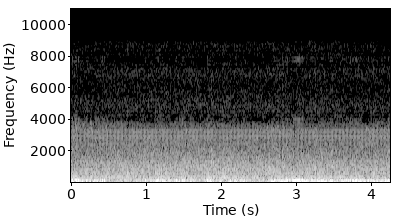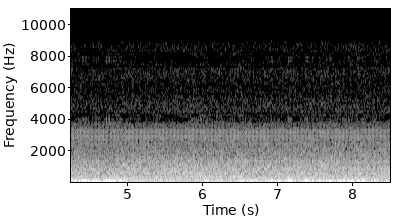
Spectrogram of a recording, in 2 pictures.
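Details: A fluctuating low rumble of wind or distant traffic, with no animal voice.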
